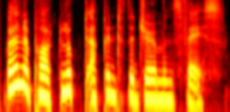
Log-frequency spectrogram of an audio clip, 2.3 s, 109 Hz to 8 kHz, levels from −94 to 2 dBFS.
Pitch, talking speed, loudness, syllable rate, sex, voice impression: 205 Hz, 180 wpm, -18 LUFS, 6.2 syllables/s, female, gender-neutral, adult-like, slightly weak, soft, muffled, slightly halting, slightly calm, friendly, unique, kind, modest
